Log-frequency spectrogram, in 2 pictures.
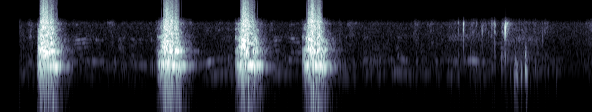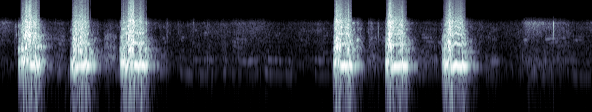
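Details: Dog on a sofa in an angry tantrum, one of many each day, giving loud, sharp barks in quick groups of three or four with quiet gaps between, some faint grumbling and rustling between the bursts.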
